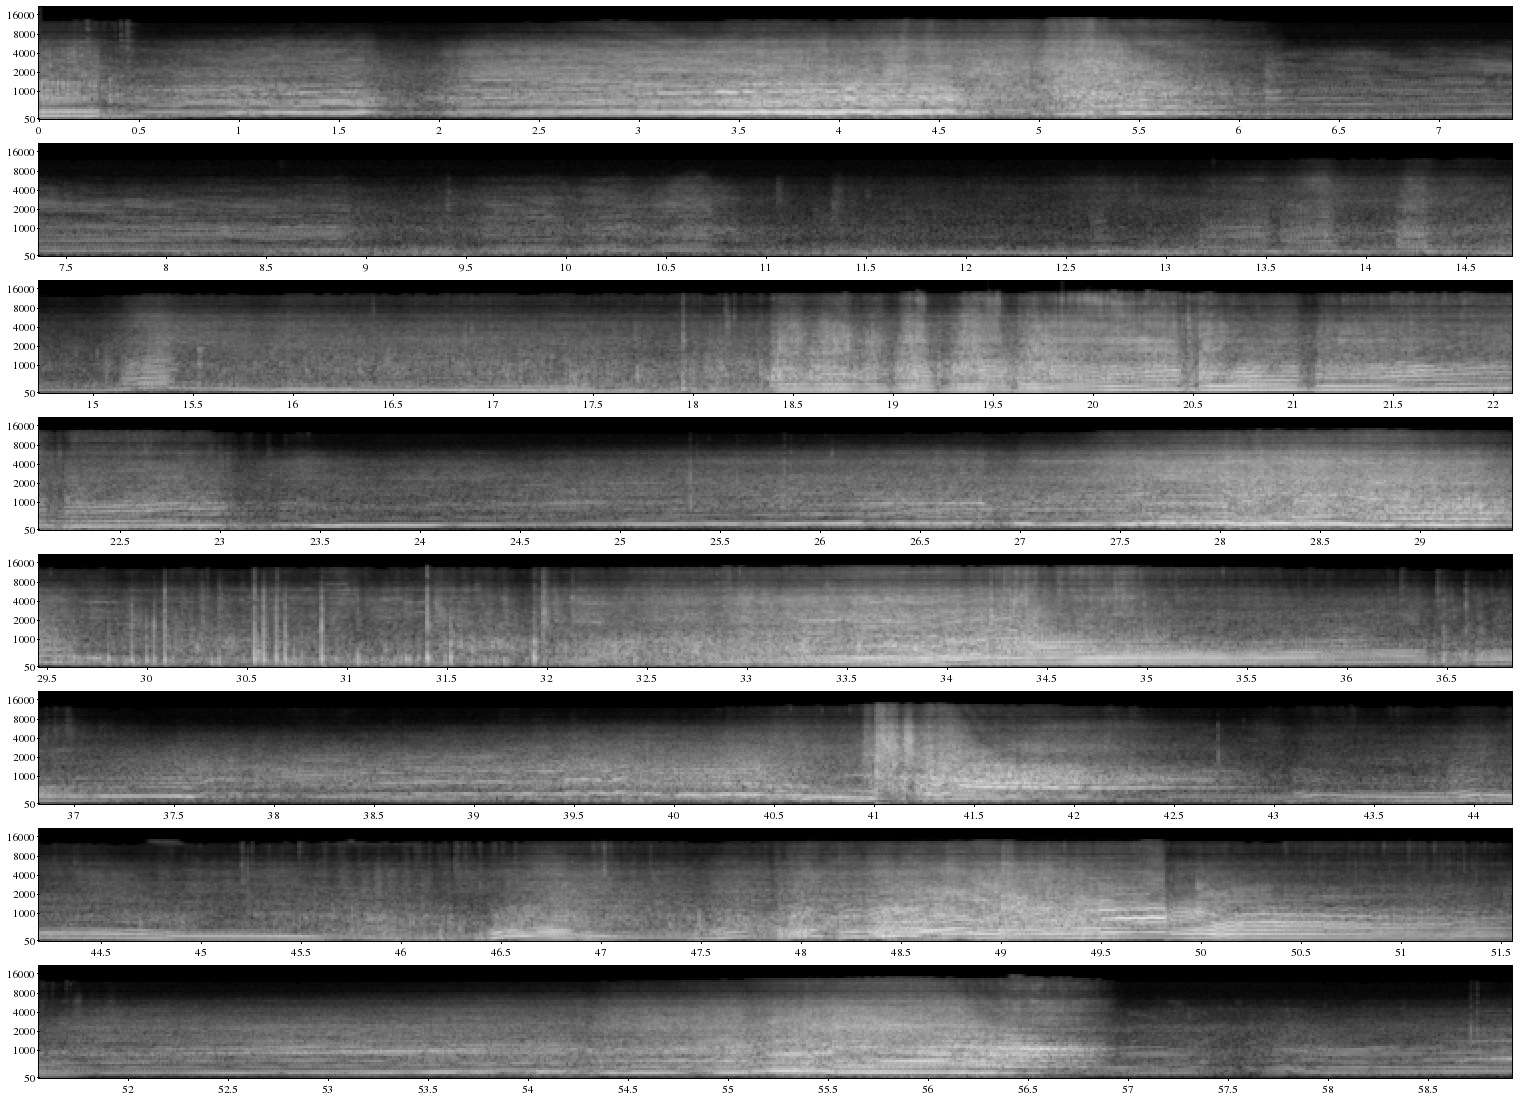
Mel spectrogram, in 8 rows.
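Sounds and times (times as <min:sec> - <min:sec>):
rally cars racing past: 0:00.0 - 0:11.8, 0:12.5 - 0:58.9.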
